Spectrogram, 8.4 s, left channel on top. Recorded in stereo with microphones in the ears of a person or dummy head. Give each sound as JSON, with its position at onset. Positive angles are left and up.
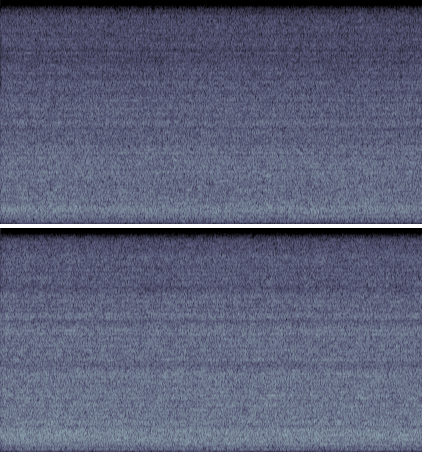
{"t": 0.0, "sound": "running water", "side_deg": -40, "distance_m": 1.6}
